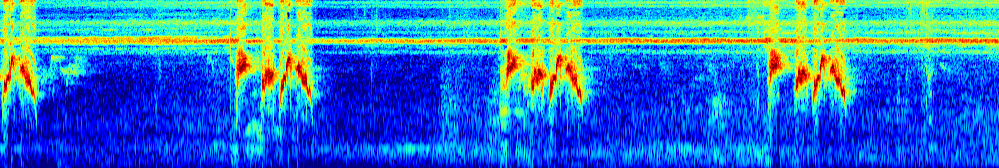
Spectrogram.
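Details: Red-whiskered bulbul tutor song from Thailand in the doubled 'เบิ้ล' style, meant to be played every morning to young birds. Identical short phrases of four fast chirpy notes repeat about every two and a half seconds over a high steady tone.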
